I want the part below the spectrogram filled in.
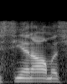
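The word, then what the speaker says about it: Cien Almas: need to watch this match Gargano and Andrade Cen alas yes I will say his name correctly because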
